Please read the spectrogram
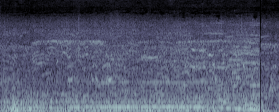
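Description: Rally car engine revving up in the first second, holding high revs steadily, then dropping off near the end, over crowd chatter.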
